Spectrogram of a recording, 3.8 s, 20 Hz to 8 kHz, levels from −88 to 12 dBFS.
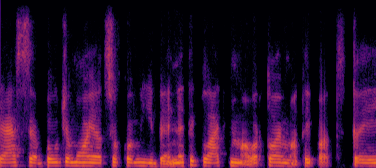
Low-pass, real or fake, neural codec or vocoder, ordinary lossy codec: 7.2 kHz; real; none; Opus, 16 kbps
